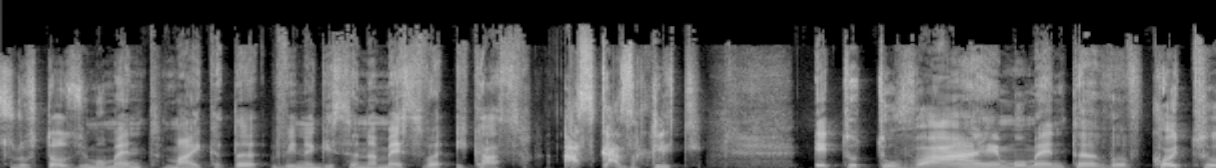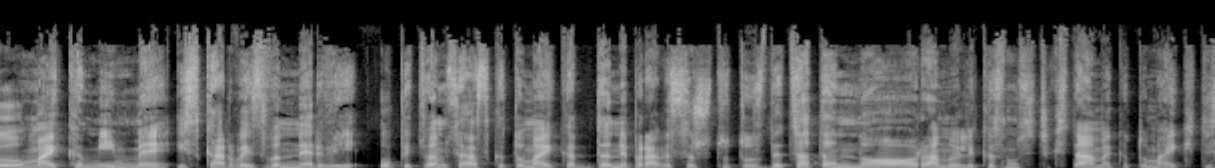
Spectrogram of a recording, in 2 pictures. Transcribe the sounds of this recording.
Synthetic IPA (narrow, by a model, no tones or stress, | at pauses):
t͡ʃnoft̪ɔzimomɛnt̪majkət̪əvinɐɡ̟ʲisɛnɐmɛsvəʔikazvəa̰ska̰zəxlit̪i̥ | ɛt̪ot̪ovaɛmomɛnt̪əvɐfkʰɔjt̪ʰomajkəmimɛʔiskaɾvəizvənːɛɾviopit̪vəmsɛaskɐt̪ɔmajkəd̪ɐnɛpɾʔavʲjəsɤʃt̪ot̪ozd̪ɛt̪sat̪ənoɾanoilikɤsnosi̥t͡ʃkʲi̥st̪avəmɛkɐt̪ɔma̰jki̥t̪ɛ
